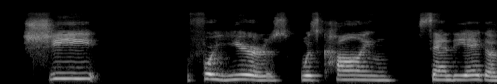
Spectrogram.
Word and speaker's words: San Diego: own example um she for years was calling San Diego San Deno so when she was younger than 11 and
